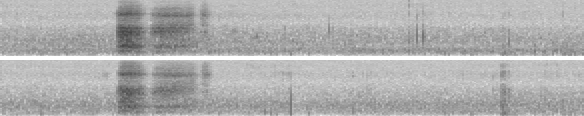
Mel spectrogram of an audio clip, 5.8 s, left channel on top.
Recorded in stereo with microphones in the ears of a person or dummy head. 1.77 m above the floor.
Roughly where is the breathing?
Left.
